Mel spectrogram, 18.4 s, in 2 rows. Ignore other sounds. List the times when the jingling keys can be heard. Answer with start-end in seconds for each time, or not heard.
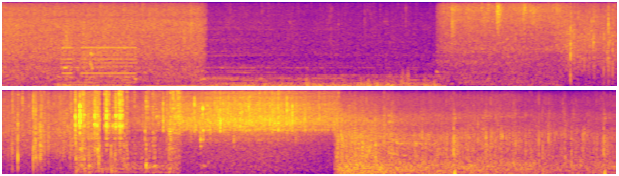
10.3-11.9.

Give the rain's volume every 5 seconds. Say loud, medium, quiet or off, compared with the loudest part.
medium, medium, loud, loud.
